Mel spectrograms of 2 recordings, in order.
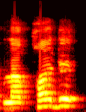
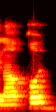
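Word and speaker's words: لقد: ayat keemp pada kalimat laqad ya untuk huruf Qalqalah ini kesalahan pengucapan paling banyak memang terlalu ditahan ya seperti laqq terlalu ditahan padahal yang tepat Insyaallah itu langsung dilepaskan makhrajnya laq laqqq Nah nanti latihan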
